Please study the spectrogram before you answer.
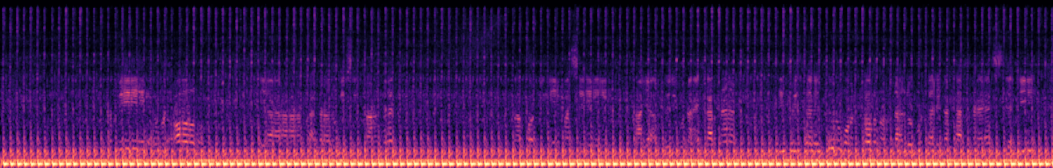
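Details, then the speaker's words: Honda CBR motorcycle exhaust at idle and revving: loud, rapid popping beat with a raspy, spitting edge; the worn exhaust leaks from its underside and is being replaced. "Kalau kalian bisa rasain nih, anginnya keluar dari sini guys, karena ini knalpot bocor dari sini aja sih, dari bawahnya aja."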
